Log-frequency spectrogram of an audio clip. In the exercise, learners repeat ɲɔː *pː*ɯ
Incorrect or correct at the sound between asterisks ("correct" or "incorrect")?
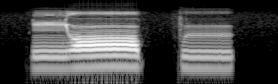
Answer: correct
